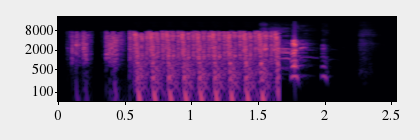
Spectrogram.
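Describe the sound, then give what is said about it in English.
A gunfire sound effect: machine-gun fire with two brief bursts, then a long, even run of rapid shots. A few scattered shots trail off at the end. “I don't think you can use guns on the podcast”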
